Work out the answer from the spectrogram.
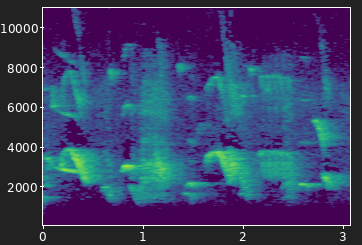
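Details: A flock of Chopi blackbirds feeding on fruit in a yard, giving a dense, continuous jumble of clear whistled notes and squawky chatter from several birds calling over one another.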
